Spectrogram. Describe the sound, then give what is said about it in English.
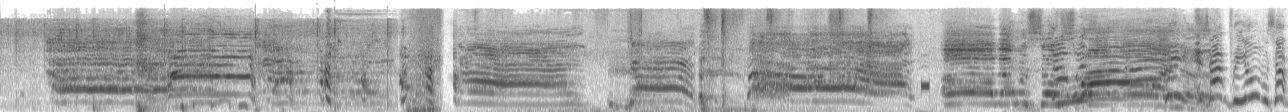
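Loud, wavering wails and honks from a sea lion fill the first half, then Tom Hanks closely imitates the same harsh, sliding calls, in near-continuous bursts without words. “The first half of it was the sea lion, and the second half was Tom Hanks.”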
